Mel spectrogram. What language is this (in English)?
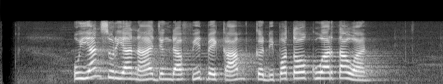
Sundanese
